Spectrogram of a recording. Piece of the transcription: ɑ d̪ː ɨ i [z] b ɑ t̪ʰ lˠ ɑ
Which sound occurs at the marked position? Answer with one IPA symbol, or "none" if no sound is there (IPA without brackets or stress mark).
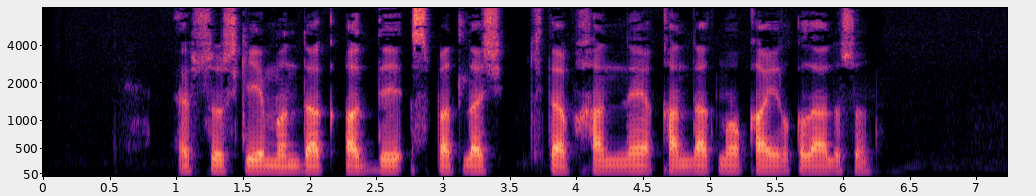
s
